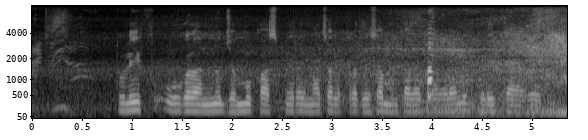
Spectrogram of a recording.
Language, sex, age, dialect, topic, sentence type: Kannada, male, 36-40, Mysore Kannada, agriculture, statement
